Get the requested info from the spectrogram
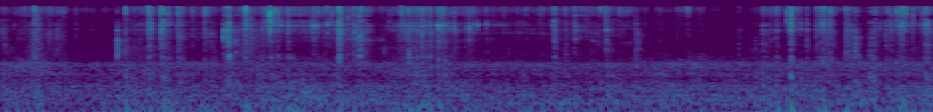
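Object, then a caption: Soap bar shaved with a blade. A solid, hand-sized bar of soap with a yellow core and red rim is held in the hand and shaved with a utility blade. Quiet, steady crisp scraping and crackling fill the clip, with sharp bright clicks and ticks as thin slivers shear off, over a low dull rumble.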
